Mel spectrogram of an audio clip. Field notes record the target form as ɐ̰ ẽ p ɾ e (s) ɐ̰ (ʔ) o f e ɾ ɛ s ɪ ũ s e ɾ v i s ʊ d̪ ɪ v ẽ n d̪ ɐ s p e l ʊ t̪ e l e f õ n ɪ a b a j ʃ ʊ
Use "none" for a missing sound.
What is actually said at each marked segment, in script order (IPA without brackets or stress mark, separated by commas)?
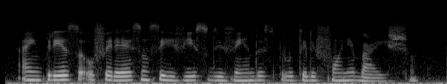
z, ʔ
